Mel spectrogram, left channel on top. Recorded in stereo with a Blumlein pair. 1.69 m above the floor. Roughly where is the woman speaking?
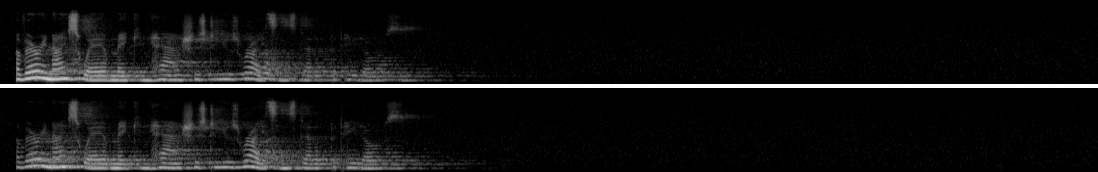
Ahead left.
